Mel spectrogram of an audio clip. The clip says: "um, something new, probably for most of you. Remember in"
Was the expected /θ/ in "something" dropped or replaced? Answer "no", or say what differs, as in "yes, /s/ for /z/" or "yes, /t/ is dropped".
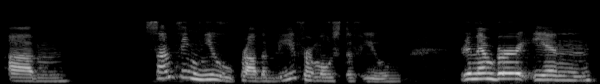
no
